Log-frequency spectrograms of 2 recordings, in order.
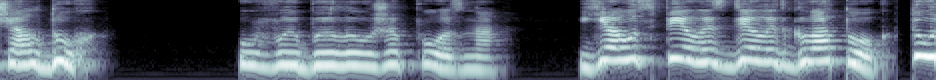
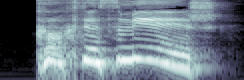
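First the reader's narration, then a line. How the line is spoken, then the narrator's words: Furious roar. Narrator (Russian): взревел Тышар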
